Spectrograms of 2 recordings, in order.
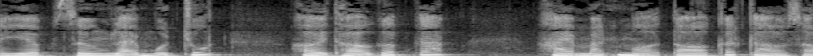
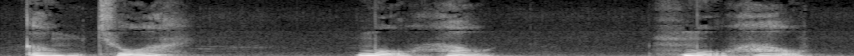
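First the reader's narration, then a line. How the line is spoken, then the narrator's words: Trembling breathy speech. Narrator (Vietnamese): Môi Hà Hiệp run rẩy, nói cùng tiếng thở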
